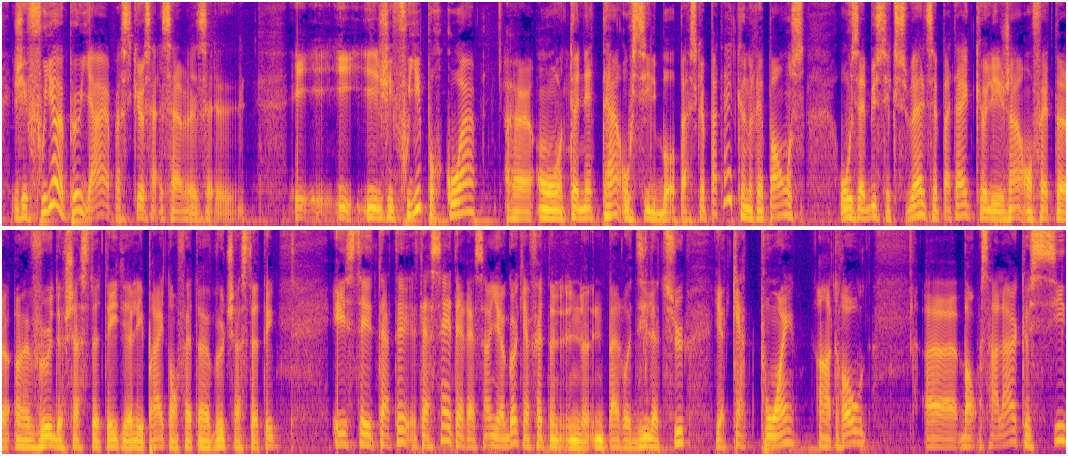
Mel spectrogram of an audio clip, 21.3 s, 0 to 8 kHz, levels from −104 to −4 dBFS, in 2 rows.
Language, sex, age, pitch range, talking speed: French, male, 40-59, 105-130 Hz, 230 wpm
